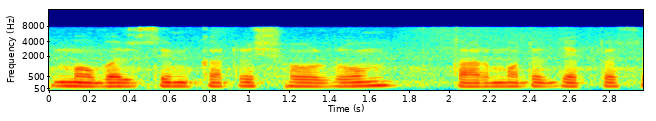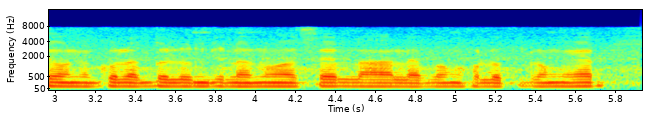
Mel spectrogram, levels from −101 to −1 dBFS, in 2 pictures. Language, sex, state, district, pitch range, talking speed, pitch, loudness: Bengali, male, Tripura, West Tripura, 120-125 Hz, 140 wpm, 125 Hz, -18 LUFS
